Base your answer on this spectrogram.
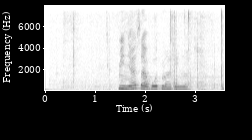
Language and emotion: Russian, neutral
